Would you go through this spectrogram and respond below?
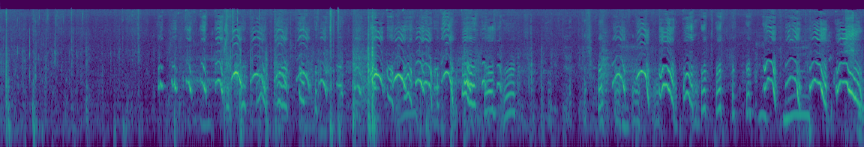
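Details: Two-week-old German Shepherd puppies from Vom Barron's Pride in Florida, a litter crying together: rapid, overlapping high arched squeals and whimpers, each rising then falling, that start after a quiet opening and keep going in busy bursts.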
